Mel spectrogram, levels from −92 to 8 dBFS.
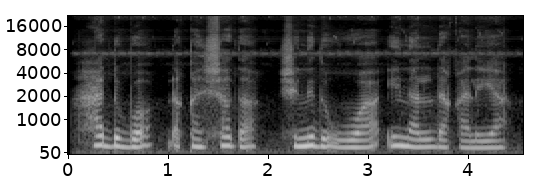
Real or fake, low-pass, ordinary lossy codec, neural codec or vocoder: real; none; none; none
